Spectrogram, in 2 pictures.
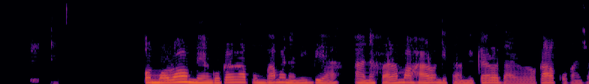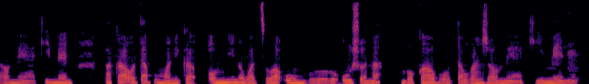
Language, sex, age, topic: Oshiwambo, female, 25-35, agriculture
